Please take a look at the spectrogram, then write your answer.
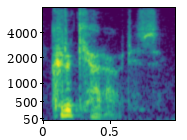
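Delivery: soft, unvoiced closing whisper. Pastor recounting his advice to the wife, whispering. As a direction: let it fall to a whisper.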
